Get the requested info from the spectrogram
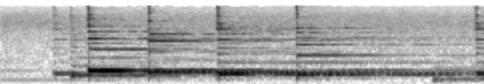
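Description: Celtic harp played solo: a low note rings and fades, then about a third of a second in a run of single plucked notes begins, each left ringing under the next.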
